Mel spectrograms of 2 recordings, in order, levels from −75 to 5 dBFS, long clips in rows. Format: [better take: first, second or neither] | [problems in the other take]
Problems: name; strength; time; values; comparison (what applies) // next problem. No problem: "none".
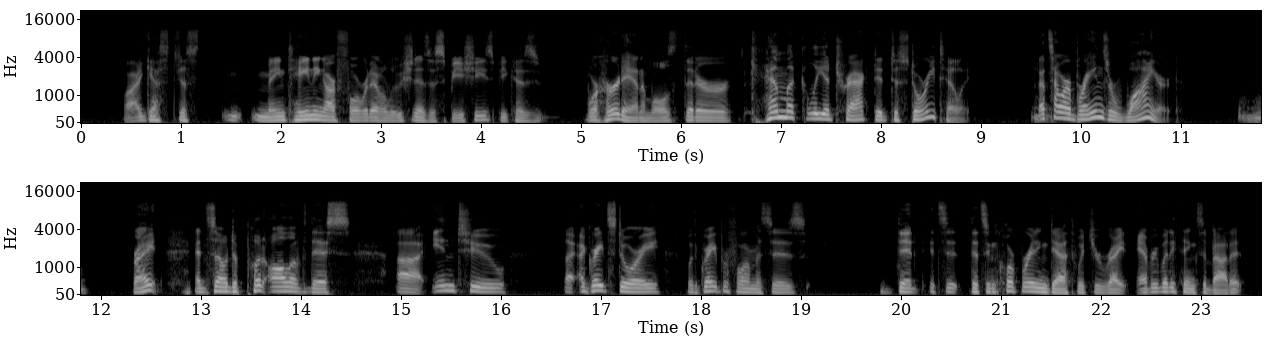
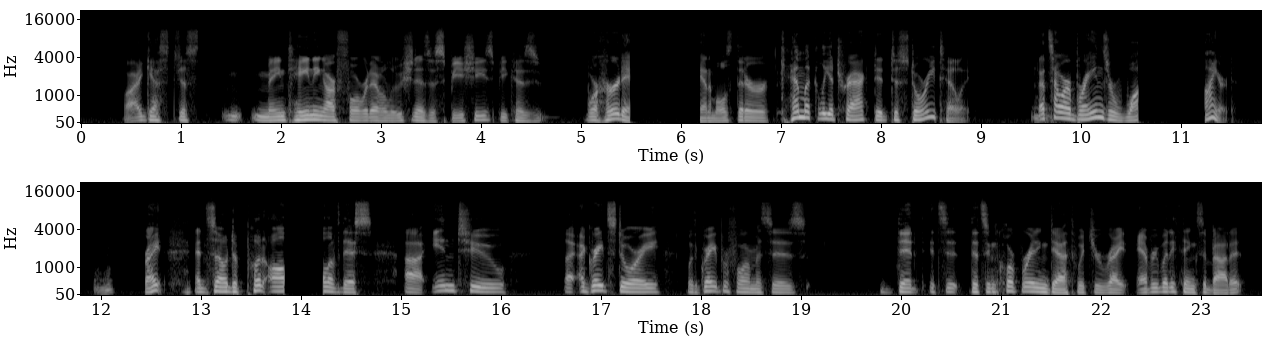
first | audio freezing; at 5.5 s for 0.5 s, at 11 s for 0.5 s and at 14 s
